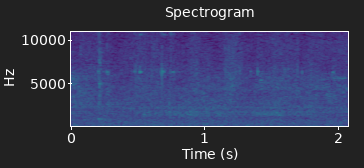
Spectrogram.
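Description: Walking footsteps on a paved park path, light regular steps over a steady hum of outdoor background noise.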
